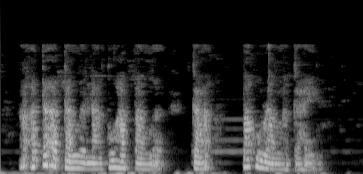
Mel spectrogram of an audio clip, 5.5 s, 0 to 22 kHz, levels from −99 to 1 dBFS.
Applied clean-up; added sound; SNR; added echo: classical method WPE with log-MMSE.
